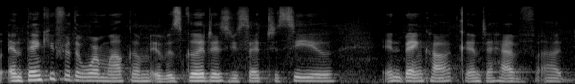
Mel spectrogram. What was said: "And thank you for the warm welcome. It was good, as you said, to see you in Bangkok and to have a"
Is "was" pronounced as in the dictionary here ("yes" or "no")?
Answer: yes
